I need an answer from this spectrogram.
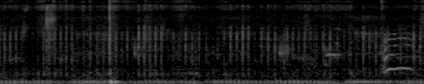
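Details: Gray short-haired Persian Chinchilla mother cat Yupi tending her kittens, born during an early-September typhoon; steady low rumbling purr pulses throughout, a brief thump near one second, and a faint short high meow at the end.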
